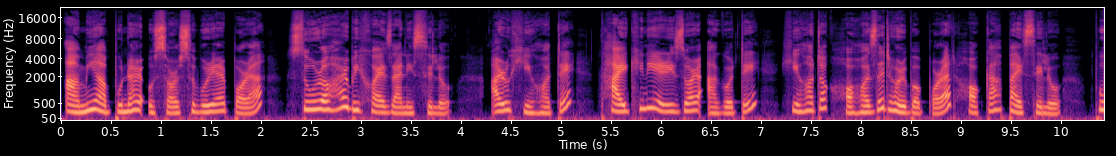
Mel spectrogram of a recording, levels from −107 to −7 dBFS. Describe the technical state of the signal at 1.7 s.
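At 1.7 s the speech signal is intact, with no dropout, distortion, glitch or other technical fault at that point.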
